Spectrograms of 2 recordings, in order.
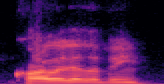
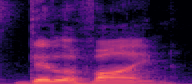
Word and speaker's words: Delevingne: she no Cara Delevingne you say her name Carla Carla delle Vigne it's dill of vine she probably loved vine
